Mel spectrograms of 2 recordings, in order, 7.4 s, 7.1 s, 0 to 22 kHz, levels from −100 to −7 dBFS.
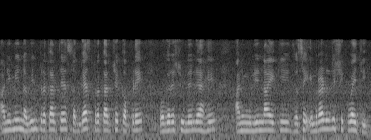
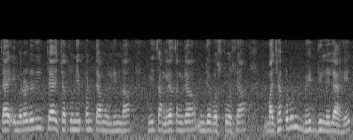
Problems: none marked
